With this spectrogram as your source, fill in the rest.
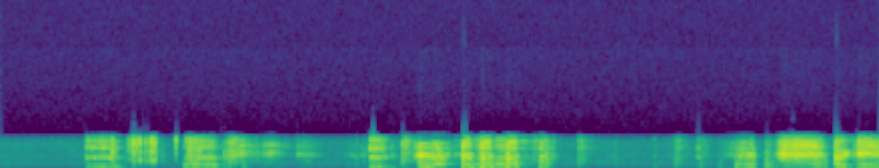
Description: This is my sister burping. This is effing HILARIOUS!!!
